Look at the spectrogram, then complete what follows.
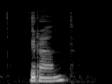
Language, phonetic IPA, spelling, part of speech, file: Polish, [ɡrãnt], grand, noun, LL-Q809 (pol)-grand.wav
